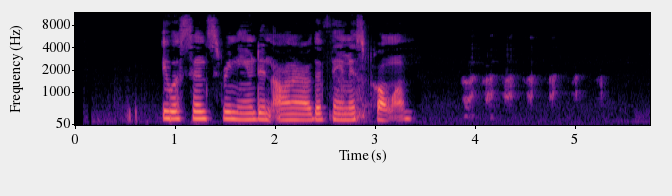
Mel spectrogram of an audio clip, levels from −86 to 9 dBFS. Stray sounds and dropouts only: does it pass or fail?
fail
